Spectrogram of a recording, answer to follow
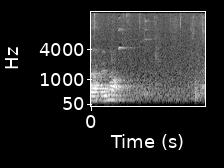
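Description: A man's voice trailing off in the first half second, then near silence: faint room tone in an enclosed rock space.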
